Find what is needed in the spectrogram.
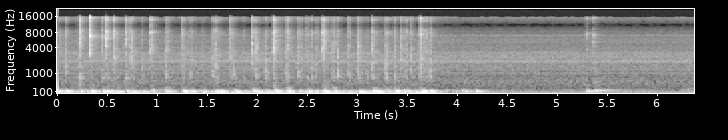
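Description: Typing on a computer keyboard: a quick, irregular run of keystrokes for nearly four seconds, then it stops.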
